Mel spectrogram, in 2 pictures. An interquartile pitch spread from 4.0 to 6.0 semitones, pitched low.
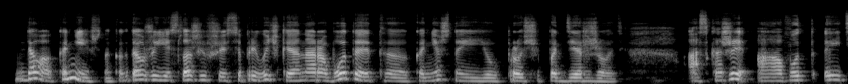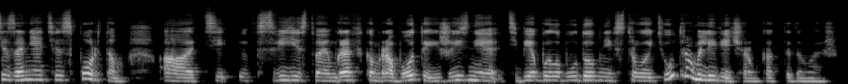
No: average, 4.3 semitones; medium, 180 Hz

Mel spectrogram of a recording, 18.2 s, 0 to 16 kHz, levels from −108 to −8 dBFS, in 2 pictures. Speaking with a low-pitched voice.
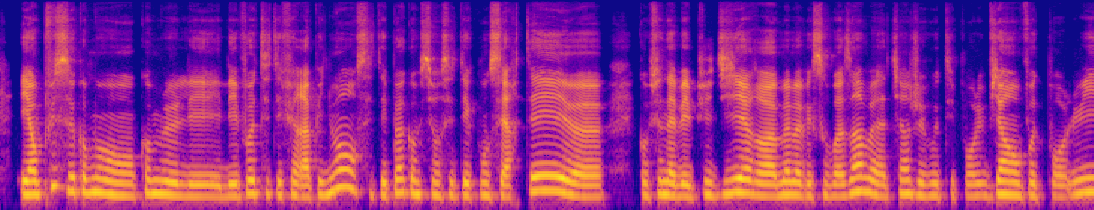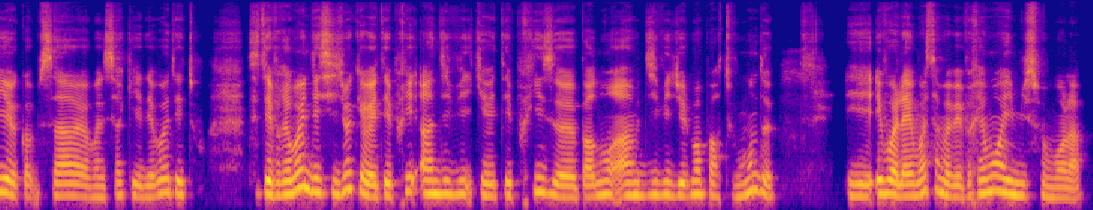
No: medium, 185 Hz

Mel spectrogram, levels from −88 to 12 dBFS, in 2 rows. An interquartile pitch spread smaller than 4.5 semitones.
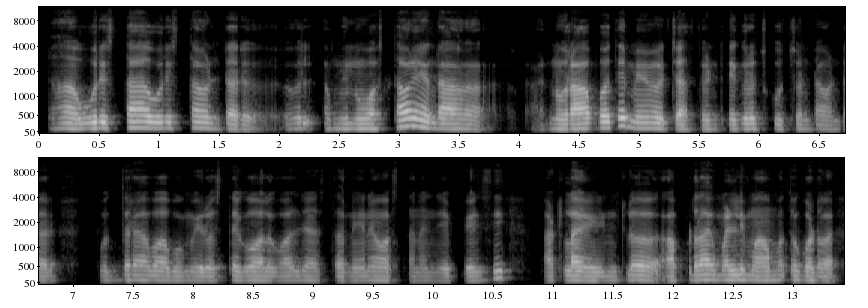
Yes: average, 2.9 semitones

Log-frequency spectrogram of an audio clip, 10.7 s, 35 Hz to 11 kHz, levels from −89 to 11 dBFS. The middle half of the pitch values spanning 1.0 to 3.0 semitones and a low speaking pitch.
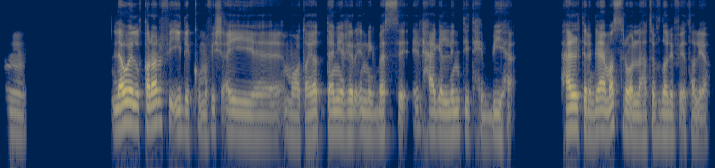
Yes: narrow, 2.5 semitones; low, 120 Hz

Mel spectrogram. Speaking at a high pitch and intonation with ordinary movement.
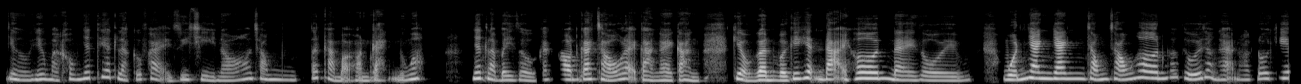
Yes: high, 230 Hz; average, 4.7 semitones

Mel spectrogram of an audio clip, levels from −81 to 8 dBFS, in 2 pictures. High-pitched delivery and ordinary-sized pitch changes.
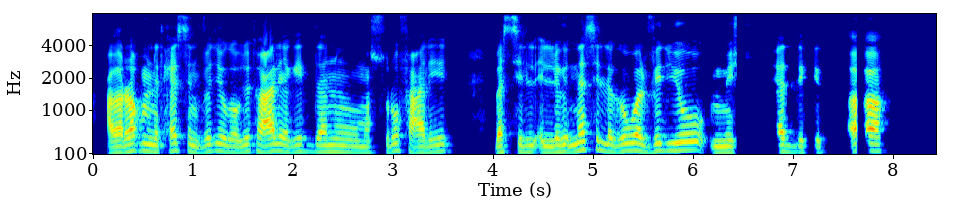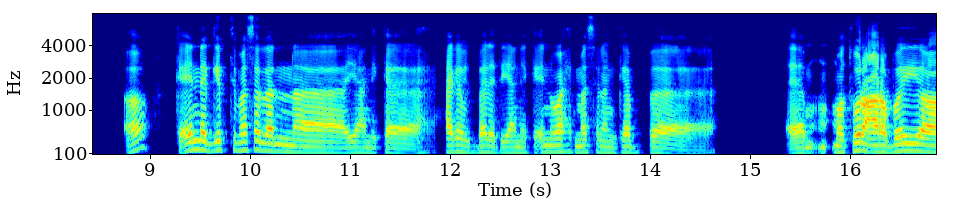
No: low, 135 Hz; average, 3.2 semitones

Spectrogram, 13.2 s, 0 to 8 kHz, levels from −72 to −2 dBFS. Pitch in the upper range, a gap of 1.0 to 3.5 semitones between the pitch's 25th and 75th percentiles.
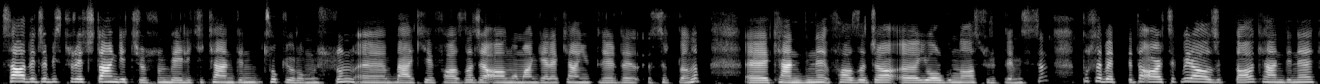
Yes: high, 210 Hz; average, 2.9 semitones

